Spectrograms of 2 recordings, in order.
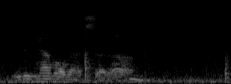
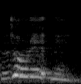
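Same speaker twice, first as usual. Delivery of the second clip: much higher, louder comic plea; mock scared plea; 12 dB louder than usual. Wife hiding in closet, high comic plea. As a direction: cower and beg playfully.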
